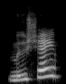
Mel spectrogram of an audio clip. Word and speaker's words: Muxe: It's pronounced Muxe, but it's spelled Muxes.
